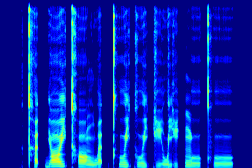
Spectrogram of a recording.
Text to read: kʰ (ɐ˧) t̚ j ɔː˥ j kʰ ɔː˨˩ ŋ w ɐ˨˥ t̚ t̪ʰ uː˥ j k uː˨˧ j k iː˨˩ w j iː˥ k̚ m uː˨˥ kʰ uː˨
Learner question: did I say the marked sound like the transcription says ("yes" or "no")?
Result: yes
